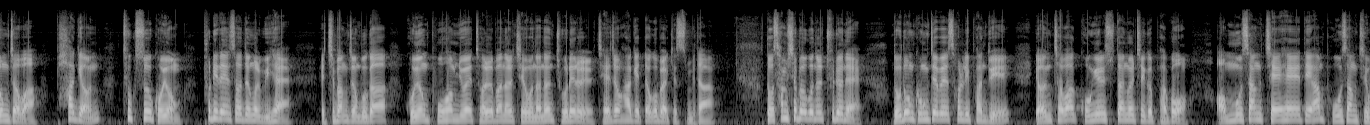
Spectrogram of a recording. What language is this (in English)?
Korean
